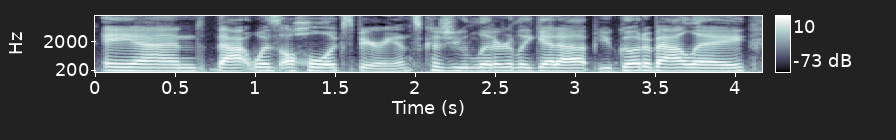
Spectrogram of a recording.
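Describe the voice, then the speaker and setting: A woman's voice: low voice, little pitch movement, a little fast, clear, resonant tone. A woman in her forties from Arizona, chatting as an interview guest about her dance ministry, upbeat and often laughing. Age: 40s. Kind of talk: casual chat.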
